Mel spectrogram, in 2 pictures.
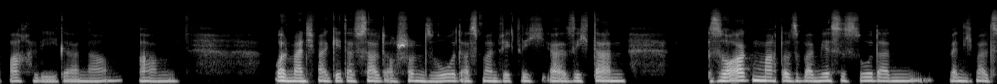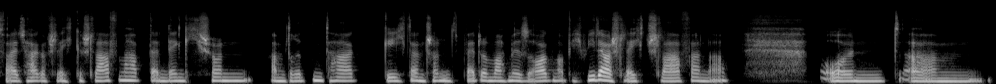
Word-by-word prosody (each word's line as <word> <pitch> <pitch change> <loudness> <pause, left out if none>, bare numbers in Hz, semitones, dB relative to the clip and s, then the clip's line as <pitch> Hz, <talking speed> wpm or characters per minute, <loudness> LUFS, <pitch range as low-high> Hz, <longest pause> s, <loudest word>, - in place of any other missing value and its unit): wach 155 -1 -3
liege, 70 +1 -3
ne? 150 +4 -3 0.2
Ähm, 150 -1 -1 1.0
und 170 -3 +6
manchmal 150 +1 +2
geht 155 +2 -1
das 150 -4 +1
halt 150 -3 +1
auch 145 -2 -3
schon 160 +1 +4
so, 145 +3 0
dass 145 -2 -2
man 155 -3 0
wirklich, 150 -1 -5
äh, - - +2
sich 155 0 -3
dann 160 -1 +2 0.8
Sorgen 180 +3 +6
macht, 170 -1 +2
also 160 -2 +1
bei 160 -1 +1
mir 165 +2 +3
ist 160 - -1
es 160 - -3
so, 170 +1 +1
dann, 165 +3 -1
wenn 160 - 0
ich 150 -1 -6
mal 160 -4 0
2 160 +2 -1
Tage 160 +1 -2
schlecht 145 - -4
geschlafen 175 +3 0
habe, 180 -1 0
dann 155 - 0
denke 165 0 0
ich - - -5
schon 170 +1 +1 0.2
am 165 -4 +1
3. 160 +3 0
Tag 170 0 -2 0.2
gehe 160 +1 0
ich 155 - -5
dann 160 -2 0
schon 170 +2 +2
ins 155 +2 -4
Bett - - -3
und 175 - +2
mache 165 0 0
mir 170 -2 +1
Sorgen, 165 +3 0
ob 180 -1 -6
ich 150 +3 -11
wieder 200 -2 +7
schlecht 150 0 -2
schlafe, 155 +2 0
ne? 175 +4 -3 0.9
Und, 155 - +1 0.2
ähm 145 +1 +1
160 Hz, 180 wpm, -23 LUFS, 150-170 Hz, 1.0 s, wieder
